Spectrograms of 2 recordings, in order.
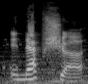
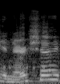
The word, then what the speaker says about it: inertia: Or the force of ineptia, if you want to call it that. Are you trying to say inertia? Because that's how you say it, you fucking twit.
